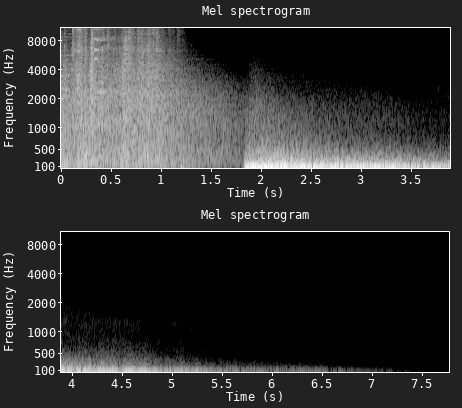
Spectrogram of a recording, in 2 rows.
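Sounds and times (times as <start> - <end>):
cinematic metal music: 1.9 - 5.5.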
